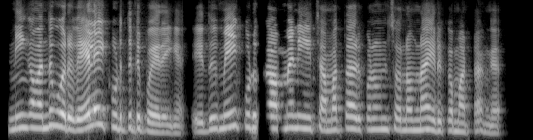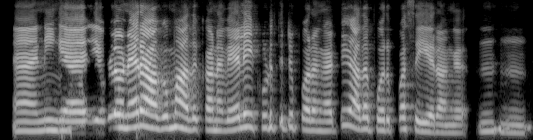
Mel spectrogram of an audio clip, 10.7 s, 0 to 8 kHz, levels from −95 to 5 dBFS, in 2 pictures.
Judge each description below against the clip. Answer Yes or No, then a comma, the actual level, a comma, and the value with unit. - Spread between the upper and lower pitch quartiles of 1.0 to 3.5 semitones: No, average, 4.1 semitones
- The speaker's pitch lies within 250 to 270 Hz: No, high, 235 Hz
